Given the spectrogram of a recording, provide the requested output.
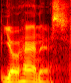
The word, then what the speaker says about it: Johannes: every time i interview someone i get their name wrong so johannes yeah correct yes right that's absolutely fine no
